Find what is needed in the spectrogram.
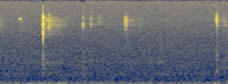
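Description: Computer keyboard typing: a few scattered key clicks, the sharpest about half a second in.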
